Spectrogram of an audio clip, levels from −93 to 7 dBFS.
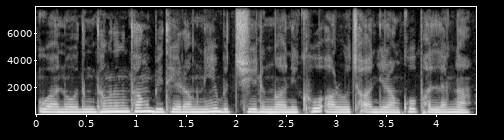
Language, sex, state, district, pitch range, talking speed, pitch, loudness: Garo, female, Meghalaya, North Garo Hills, 180-205 Hz, 120 wpm, 190 Hz, -10 LUFS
